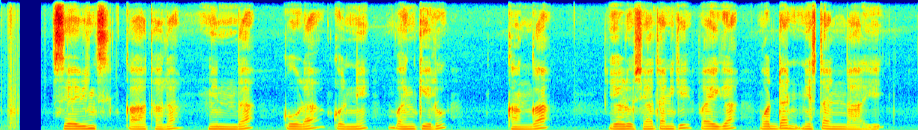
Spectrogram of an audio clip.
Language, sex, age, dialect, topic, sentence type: Telugu, male, 56-60, Southern, banking, statement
